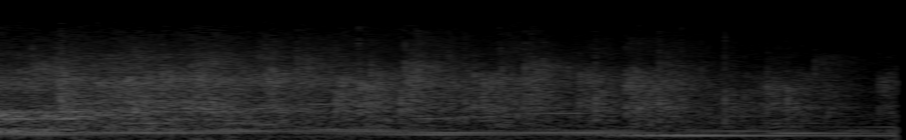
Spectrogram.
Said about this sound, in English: If you are here with me, clap your hands and say a big amen.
